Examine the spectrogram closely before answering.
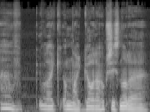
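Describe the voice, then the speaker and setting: A man's voice: mid-range voice, darkish tone. Rambling Norwegian man telling a story. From Norway. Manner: rambling, halting, many fillers and restarts. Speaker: vinyl collector vlogger. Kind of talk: casual storytelling monologue.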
